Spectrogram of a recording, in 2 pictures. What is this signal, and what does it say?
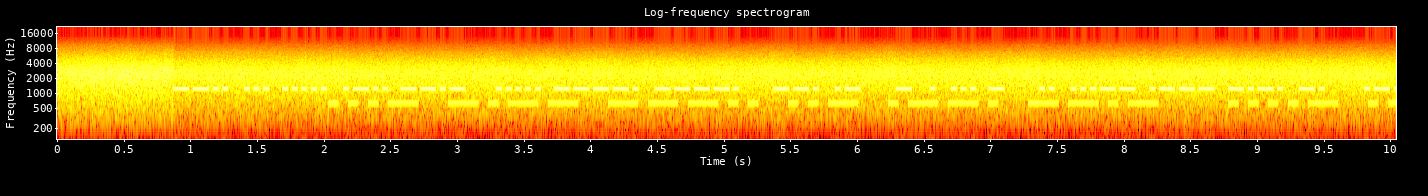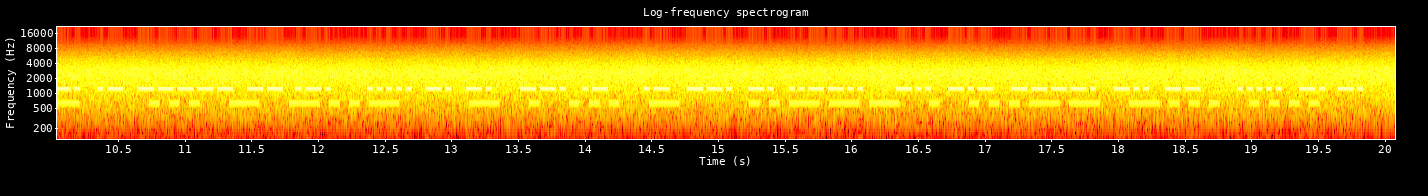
Morse code, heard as two keyed tones, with radio static. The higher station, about 33 wpm, 1240 Hz: ZS5LQ 599 GA TEST I3JCN PA0MR 5NN GA AGN? DK9DM 5NN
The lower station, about 16 wpm, 660 Hz: VY8UPQ 4A STX TEST 2E3BH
